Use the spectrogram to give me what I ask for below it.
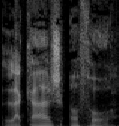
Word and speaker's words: La Cage aux Folles: And with me, I have a lead actor in, I'm going to let you pronounce correctly, La Cage aux Folles. – La Cage aux Folles. I'm practicing my French. – You're doing well.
